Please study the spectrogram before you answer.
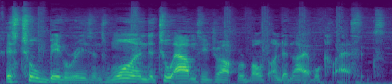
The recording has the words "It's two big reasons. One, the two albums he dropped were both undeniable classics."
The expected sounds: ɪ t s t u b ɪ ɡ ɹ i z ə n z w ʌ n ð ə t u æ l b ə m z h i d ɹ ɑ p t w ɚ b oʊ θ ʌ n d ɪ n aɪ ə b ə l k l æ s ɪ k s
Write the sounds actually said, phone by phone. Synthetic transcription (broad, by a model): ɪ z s t u b ɪ ɡ ɹ i z ə n z w ʌ n ð ə t u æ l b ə m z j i d ɹ ɑ p t w ɚ b oʊ θ ʌ n d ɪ n aɪ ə b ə l k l æ s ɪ k s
